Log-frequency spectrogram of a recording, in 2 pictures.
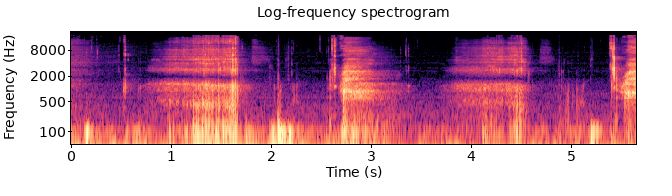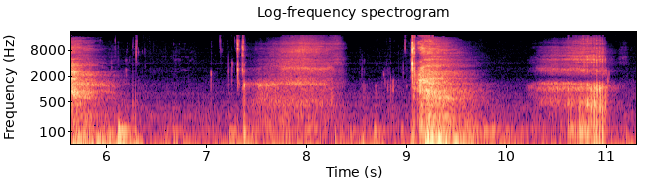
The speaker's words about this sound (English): Coffee sip.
